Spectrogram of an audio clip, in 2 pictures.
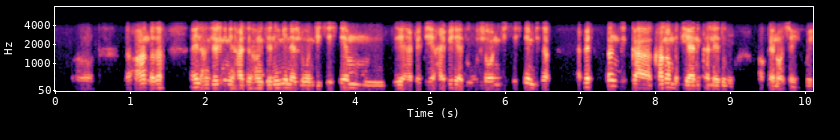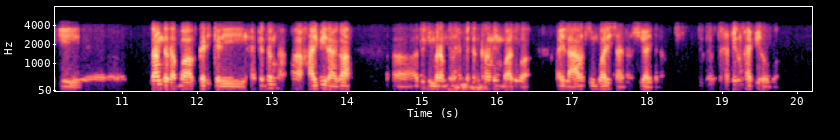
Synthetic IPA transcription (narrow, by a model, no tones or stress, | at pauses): dɐʔɐhanbɐdɐ | ɐjnɐɦaŋzeɡɐniŋiɦazɦaŋzeniŋinɐlonɡisistemziɦajpʰet̚diɦajbiɾeɐdulonɡisistembinɐ | hajpʰettːɐŋdikkʰaŋɐmbɐdijajnɐkʰɐlːeɐdubu | kenosejɐkʰojɡi | zaŋɡɐdɐbɐkɐɾikɐɾihajpʰetːɐŋhajbiɾaɡɐː | duɡimɐɾɐmdunɦajpetːɐŋkʰaŋniŋbɐːduɡɐ | ɐjla̰ɡɐsiŋwaɾisanasujajd̪ɐnɐ | ɐduɡihajpetːɐŋɦajbiɾawbɐ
